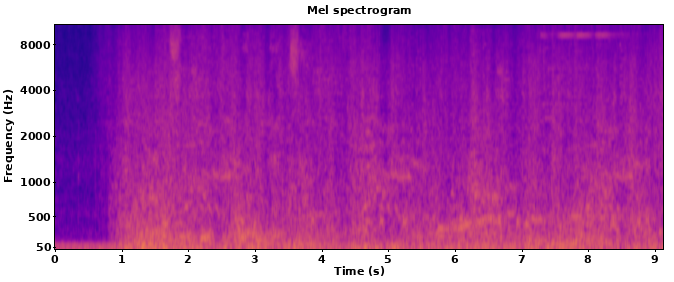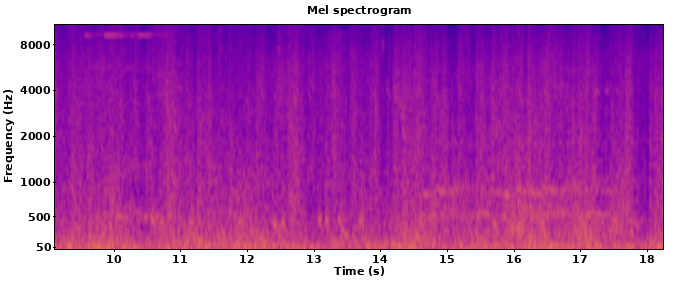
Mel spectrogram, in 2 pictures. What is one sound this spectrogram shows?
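Swords clash and weapons strike in a noisy battle.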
